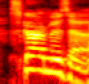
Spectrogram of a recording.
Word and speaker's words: Scaramuzzo: So Scaramuzzo. Okay, just a couple syllables there.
